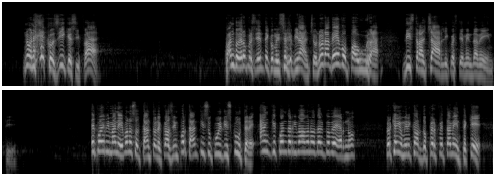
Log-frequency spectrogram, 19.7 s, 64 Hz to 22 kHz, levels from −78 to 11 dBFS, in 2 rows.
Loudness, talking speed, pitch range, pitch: -24 LUFS, 125 wpm, 240-305 Hz, 275 Hz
